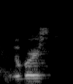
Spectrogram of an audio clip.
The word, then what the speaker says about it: Ewers: Is that how you pronounce his last name? – Ewers, yep. – Ewers.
